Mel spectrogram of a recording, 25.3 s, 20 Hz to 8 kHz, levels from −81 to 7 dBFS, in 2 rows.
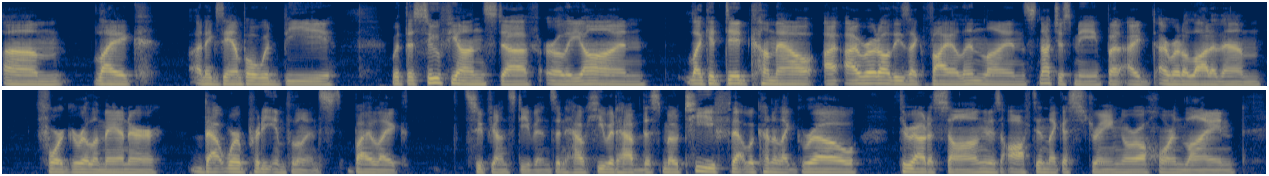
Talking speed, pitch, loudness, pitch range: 175 wpm, 105 Hz, -21 LUFS, 100-115 Hz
